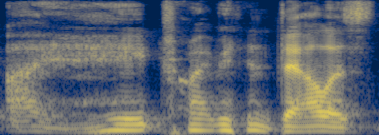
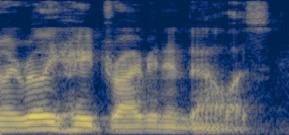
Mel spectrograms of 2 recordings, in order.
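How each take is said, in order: First: It is said with strong, angry conviction. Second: It is said flatly, without feeling. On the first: The speaker truly hates it. The speaker calls it right. "Now you're acting out the emotion" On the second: The speaker does not seem to really hate it. The speaker calls it wrong. "You sound indifferent about it"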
